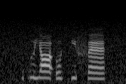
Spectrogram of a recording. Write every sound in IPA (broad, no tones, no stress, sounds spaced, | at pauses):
ɓ ɯ j ɑː ʔ o kʲ e f æ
